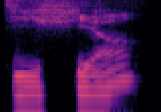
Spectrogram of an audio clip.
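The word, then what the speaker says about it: Dehya: And even Dia is not pronounced Dia, it's pronounced Dishia for some reason.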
